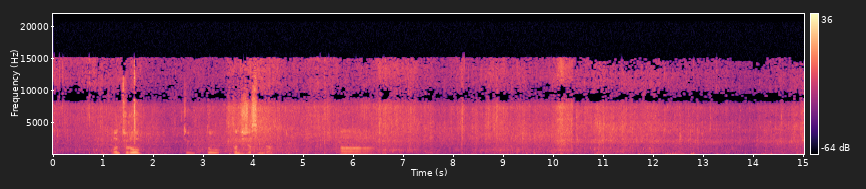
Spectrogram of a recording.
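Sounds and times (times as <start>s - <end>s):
sea water washing against rocks: 0.0s - 15.0s
wind noise on microphone: 10.1s - 15.0s.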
